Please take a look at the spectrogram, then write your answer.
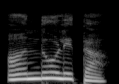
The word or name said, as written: ಆಂದೋಳಿತ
